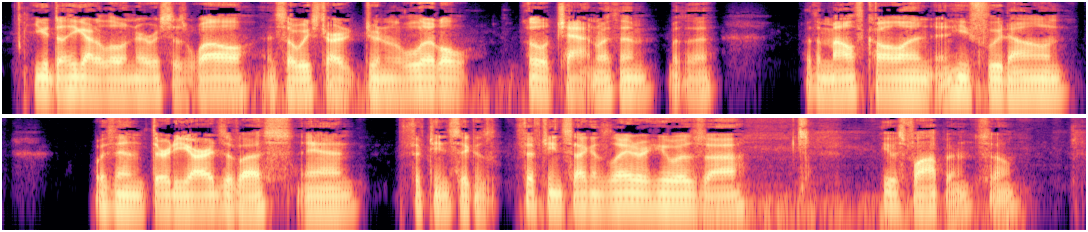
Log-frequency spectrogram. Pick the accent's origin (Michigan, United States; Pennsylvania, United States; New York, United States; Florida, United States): Michigan, United States; we're all from Michigan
